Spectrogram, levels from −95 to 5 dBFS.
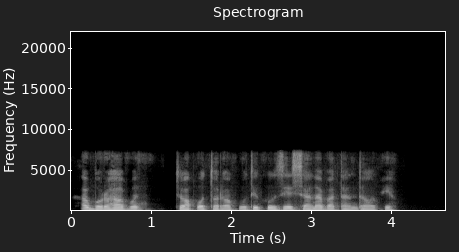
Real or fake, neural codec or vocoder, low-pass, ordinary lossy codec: fake; codec, 16 kHz, 0.8 kbps, ZipCodec; 7.2 kHz; none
